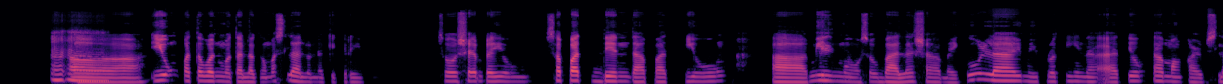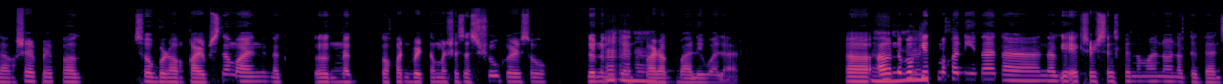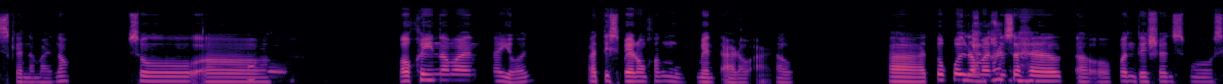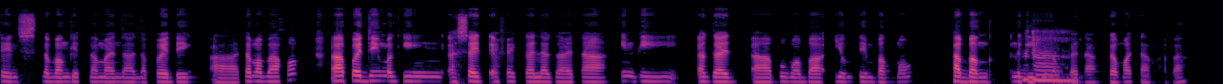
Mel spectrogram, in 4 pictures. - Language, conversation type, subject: Filipino, advice, Bakit hindi bumababa ang timbang ko kahit sinusubukan kong kumain nang masustansiya?
- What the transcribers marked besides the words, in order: none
